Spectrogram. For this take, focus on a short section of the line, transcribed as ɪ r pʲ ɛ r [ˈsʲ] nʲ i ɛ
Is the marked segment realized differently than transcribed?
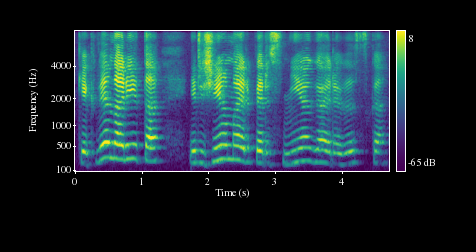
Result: no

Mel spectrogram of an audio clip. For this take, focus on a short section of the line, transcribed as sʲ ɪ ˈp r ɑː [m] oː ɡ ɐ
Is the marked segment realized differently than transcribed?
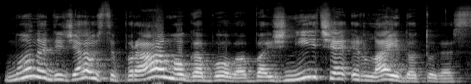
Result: no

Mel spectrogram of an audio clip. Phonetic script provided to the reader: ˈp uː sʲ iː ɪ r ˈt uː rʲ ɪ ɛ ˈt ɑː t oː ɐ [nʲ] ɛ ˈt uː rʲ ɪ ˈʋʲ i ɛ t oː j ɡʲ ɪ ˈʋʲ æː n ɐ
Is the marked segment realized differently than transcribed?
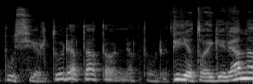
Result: no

